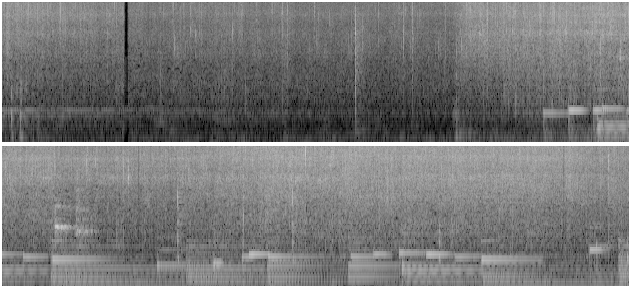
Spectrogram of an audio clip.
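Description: Onions, garlic and mushrooms sizzling in a hot frying pan as they are stirred with a wooden spatula. Background music with a melody comes in about five seconds in and is louder than the sizzling from then on.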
